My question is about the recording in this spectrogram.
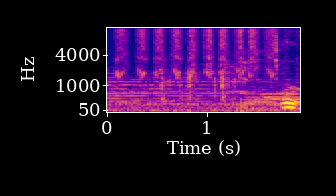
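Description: Hands rubbing briskly together, a faint, quick run of rhythmic dry swishes that repeats steadily for a couple of seconds.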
